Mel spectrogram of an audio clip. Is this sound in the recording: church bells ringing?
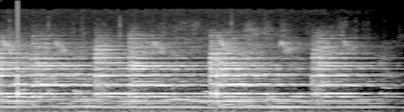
yes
